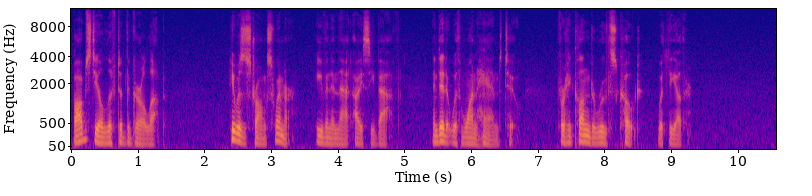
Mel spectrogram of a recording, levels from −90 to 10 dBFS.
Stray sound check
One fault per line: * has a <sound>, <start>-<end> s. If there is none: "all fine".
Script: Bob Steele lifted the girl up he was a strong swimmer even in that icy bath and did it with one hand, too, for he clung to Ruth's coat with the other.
all fine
